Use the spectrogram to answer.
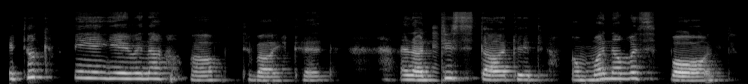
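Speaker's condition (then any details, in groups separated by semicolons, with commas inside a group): Cerebral palsy; some speech delay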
